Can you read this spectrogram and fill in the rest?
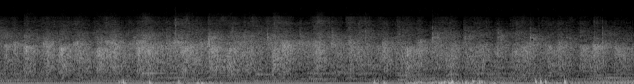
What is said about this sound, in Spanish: ¿Quién dice amén? Bueno, dale ese aplauso al Señor, venga.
